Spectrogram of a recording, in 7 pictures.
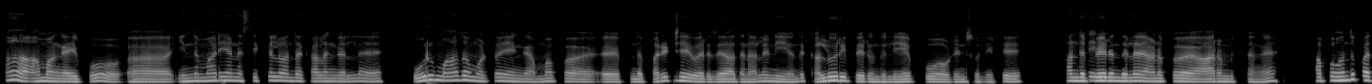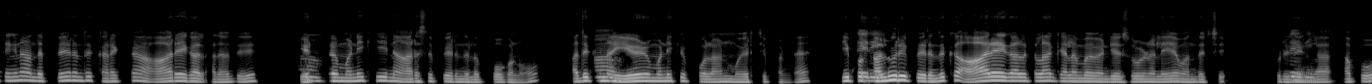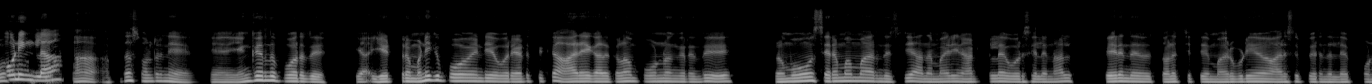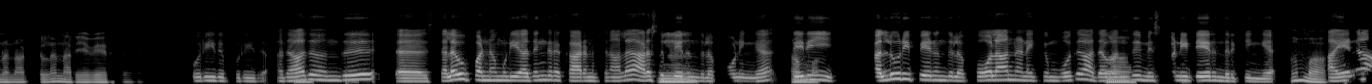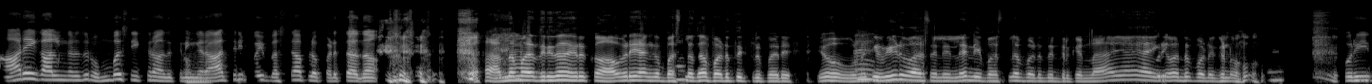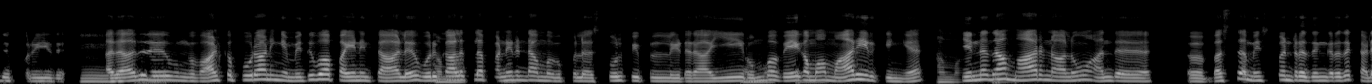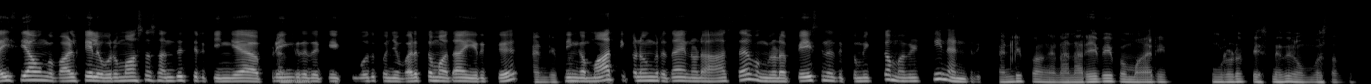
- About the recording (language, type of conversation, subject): Tamil, podcast, ஏதேனும் ஒரு முறை விமானம் அல்லது பேருந்தை தவறவிட்ட அனுபவம் உங்களுக்கு உள்ளதா?
- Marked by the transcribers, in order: in English: "கரெக்ட்டா"; tapping; drawn out: "ம்"; in English: "மிஸ்"; laugh; other noise; other background noise; laugh; in English: "பிப்பிள் லீடர்"; in English: "மிஸ்"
